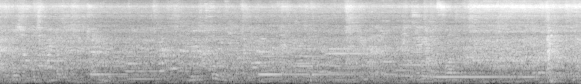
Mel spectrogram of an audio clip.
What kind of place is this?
cafe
